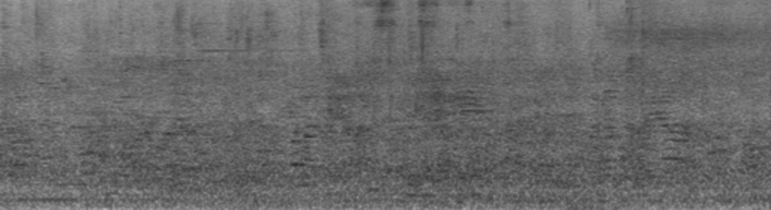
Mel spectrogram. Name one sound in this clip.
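A large audience chatters and murmurs in a big hall.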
